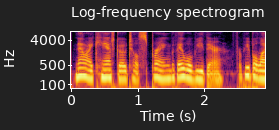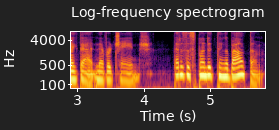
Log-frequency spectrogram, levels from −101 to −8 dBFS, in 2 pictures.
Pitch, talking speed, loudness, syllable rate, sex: 175 Hz, 245 wpm, -16 LUFS, 5.6 syllables/s, female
